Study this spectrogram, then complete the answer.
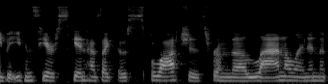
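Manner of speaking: usual speaking voice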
